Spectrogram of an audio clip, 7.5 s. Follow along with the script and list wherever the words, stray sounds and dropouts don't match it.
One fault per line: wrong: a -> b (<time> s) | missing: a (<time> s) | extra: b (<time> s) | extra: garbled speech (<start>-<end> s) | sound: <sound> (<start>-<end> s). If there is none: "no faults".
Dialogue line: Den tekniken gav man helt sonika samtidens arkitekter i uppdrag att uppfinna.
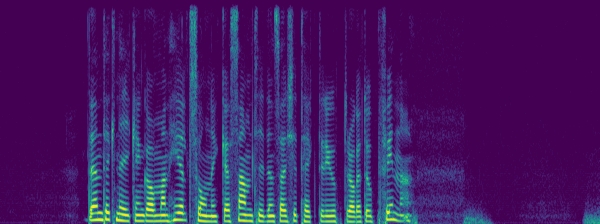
no faults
